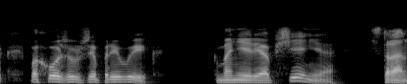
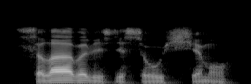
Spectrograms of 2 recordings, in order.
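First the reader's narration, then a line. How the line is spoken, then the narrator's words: Muffled mutter behind mask. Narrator (Russian): пробормотал незнакомец в маске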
